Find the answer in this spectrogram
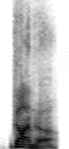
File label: "garner", Indian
